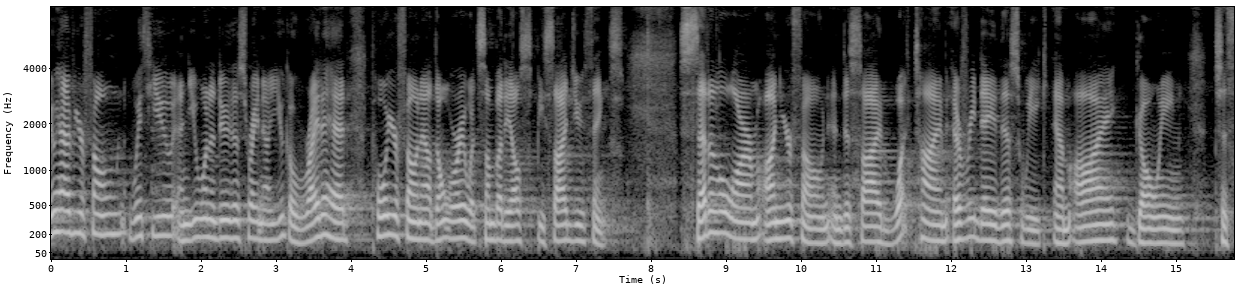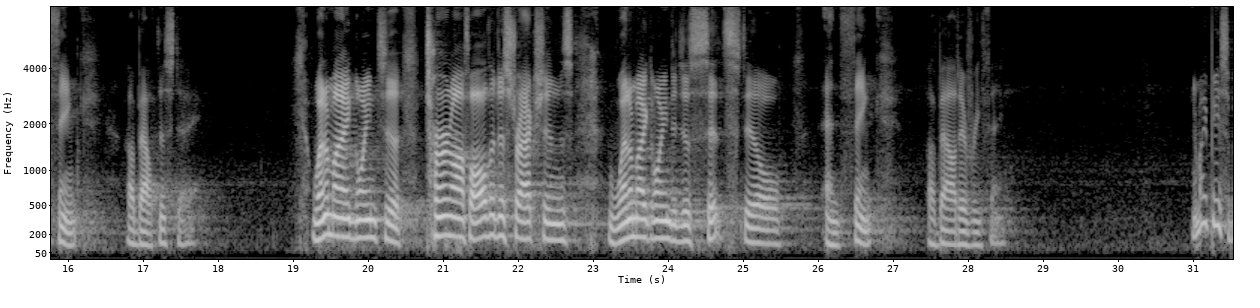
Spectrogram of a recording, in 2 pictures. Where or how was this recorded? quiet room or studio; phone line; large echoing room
large echoing room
